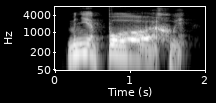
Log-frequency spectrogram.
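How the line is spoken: Drawling. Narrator (Russian): протянула сугроба мутной

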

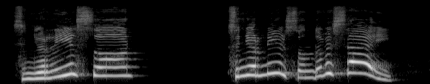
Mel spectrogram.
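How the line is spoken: High-pitched shriek. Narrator (Italian): strillò con voce acuta

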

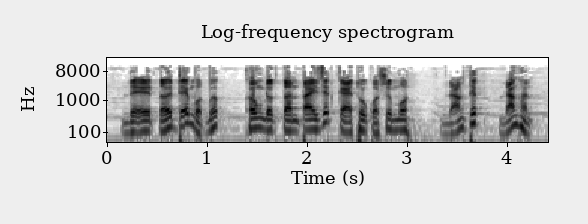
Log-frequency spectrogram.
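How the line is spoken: Angry, resentful. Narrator (Vietnamese): Từ Mã Minh tức giận hậm hực nói

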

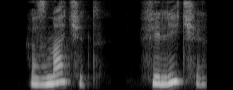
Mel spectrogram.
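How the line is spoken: Forced calm speech. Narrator (Russian): произнесла Алича, стараясь говорить спокойно

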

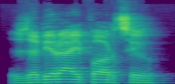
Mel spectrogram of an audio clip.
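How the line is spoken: Sleepy grumble. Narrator (Russian): буркнул он сонным голосом

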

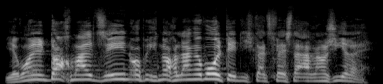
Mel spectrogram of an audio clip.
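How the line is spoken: Bellowing. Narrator (German): Der Major brüllte

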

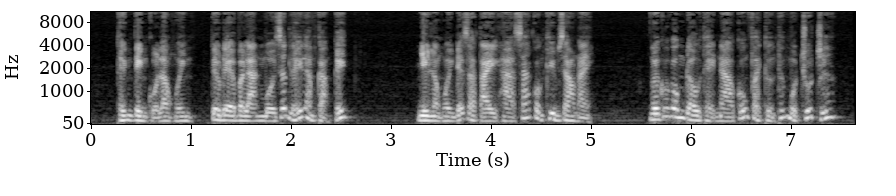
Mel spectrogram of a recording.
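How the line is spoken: Loud joyful reply. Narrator (Vietnamese): Hồ Hùng cả mừng, lớn tiếng đáp

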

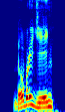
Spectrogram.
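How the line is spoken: Surprisingly cheerful. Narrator (Russian): удивительно бодрым голосом произнес он

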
